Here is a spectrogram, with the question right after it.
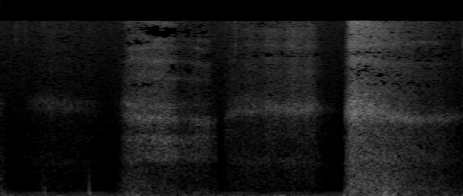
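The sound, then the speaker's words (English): Heavy breathing from two people catching their breath: three long, airy breaths follow a quiet start, each rising and fading, the last one the loudest. No talking. “We're both breathing fairly heavily.”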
